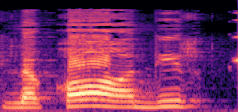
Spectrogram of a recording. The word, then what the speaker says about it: لقادر: چونکہ یہ حرف ساکن ہے اور اس سے قبل حرکت زیر ہے، اس صورت میں حرف را کی ترقیق ہوگی. ایک مرتبہ اس آیت کی تلفظ کیجئے لیکن ترقیق کے ساتھ، لقادر.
